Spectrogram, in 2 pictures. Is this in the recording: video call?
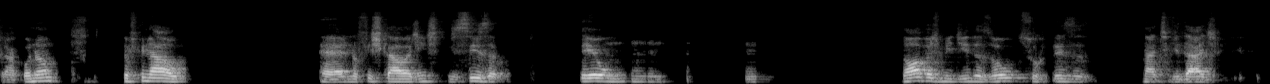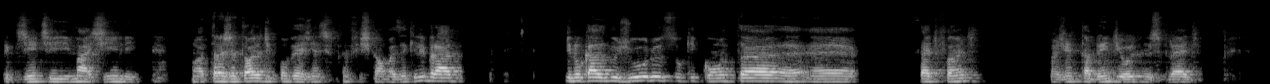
yes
